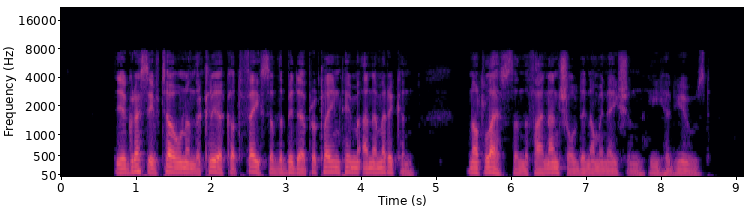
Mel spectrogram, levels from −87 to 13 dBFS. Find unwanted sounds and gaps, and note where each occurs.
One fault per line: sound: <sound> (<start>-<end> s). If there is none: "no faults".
no faults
